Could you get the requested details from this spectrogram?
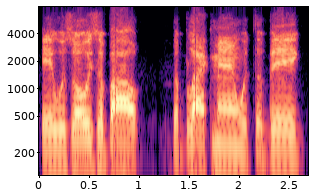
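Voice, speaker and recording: A man telling a long family story in casual chat, laughing often, stammering over restarts and jumping into high voices to mimic people. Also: flat delivery, moderate pace, dry recording, poor audio.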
